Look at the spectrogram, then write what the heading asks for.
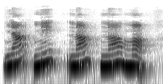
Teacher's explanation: ముక్కుతో పలికేటివి కాబట్టి వీటిని అనునాసికాలు అంటాం.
